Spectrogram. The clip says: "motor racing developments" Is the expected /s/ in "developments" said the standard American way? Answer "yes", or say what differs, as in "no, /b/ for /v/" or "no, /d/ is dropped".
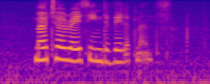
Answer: yes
